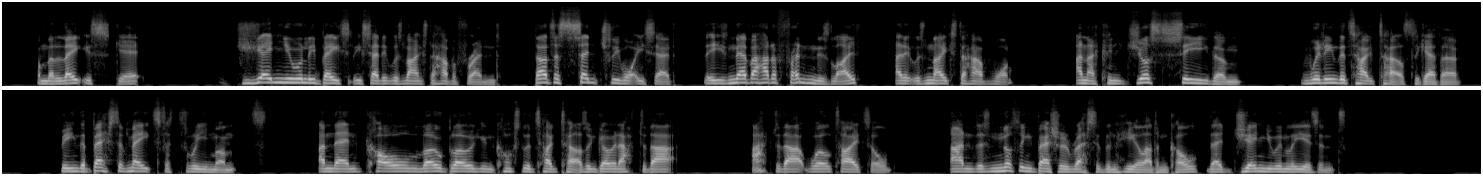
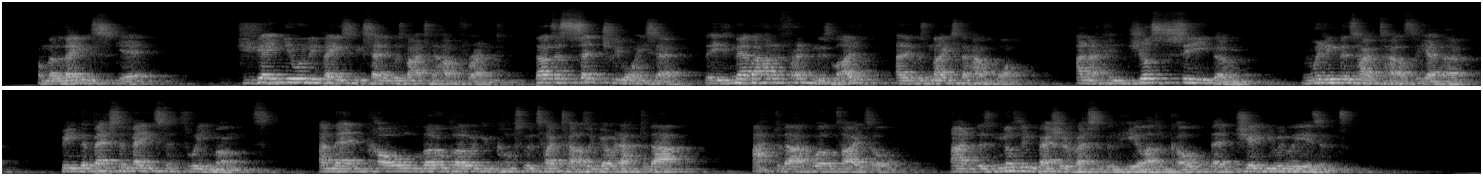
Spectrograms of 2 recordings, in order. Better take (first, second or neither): first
